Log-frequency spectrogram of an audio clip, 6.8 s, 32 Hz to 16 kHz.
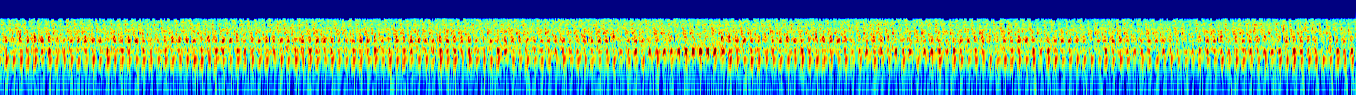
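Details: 2004 VW Passat 1.9 TDI diesel ticking over: coarse, pulsing rumble about three times a second under the clatter. Belt appears to jump when it occurs. Owner suspects a worn pulley, unsure whether to replace the pulley or the whole alternator.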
